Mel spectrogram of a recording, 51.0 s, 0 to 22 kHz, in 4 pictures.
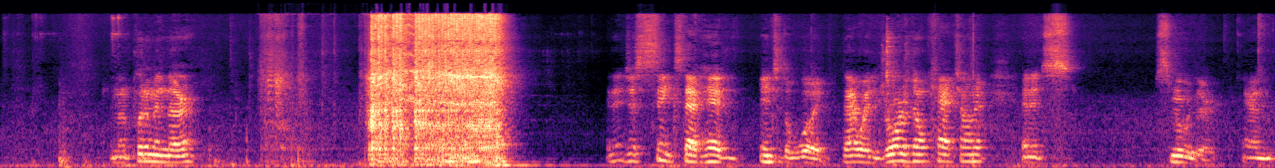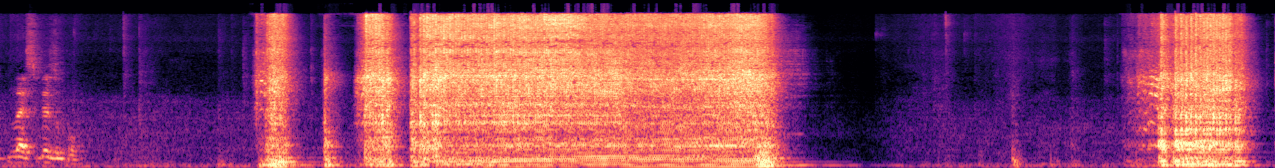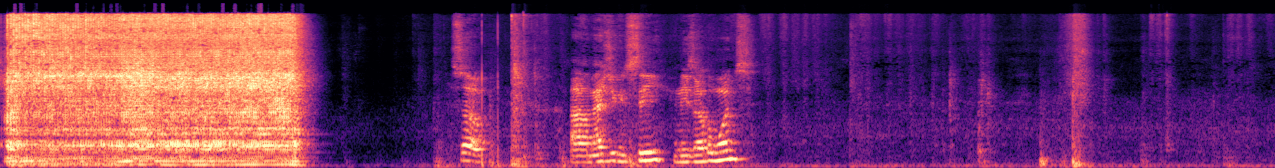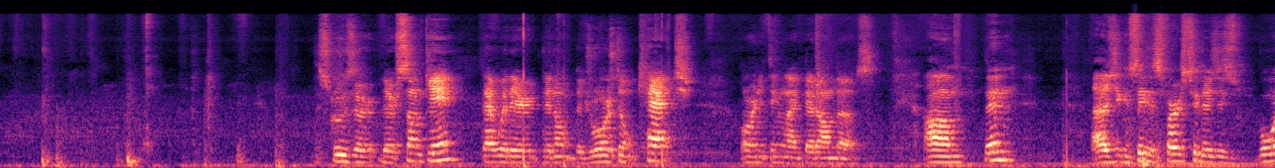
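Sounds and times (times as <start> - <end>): cordless drill driving a screw: 3.6 - 5.2, 15.3 - 20.8, 24.0 - 28.7.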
